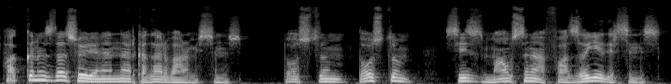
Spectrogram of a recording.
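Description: A man voicing an eager, flattering bearded businessman who speaks with emphatic enthusiasm in an audiobook. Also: medium pitch, measured pace. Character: eager, fast-talking bearded businessman, middle-aged man.

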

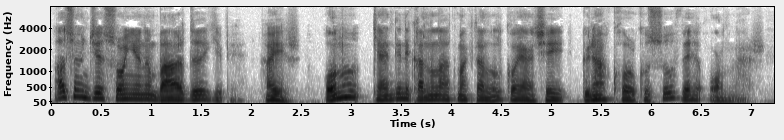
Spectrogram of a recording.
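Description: Husky man reading a novel aloud. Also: mid-range voice, animated, normal speed, few pauses, a little mellow, no room sound, studio quality. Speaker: audiobook narrator. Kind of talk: literary audiobook reading.

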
